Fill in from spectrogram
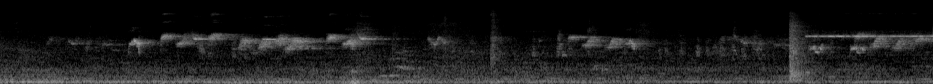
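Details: Red-whiskered bulbul, a freshly acquired decoy bird under test, delivers repeated clusters of bright, bubbly warbled notes, several phrases in quick succession, with a sharp click near the end and constant low background rumble.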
